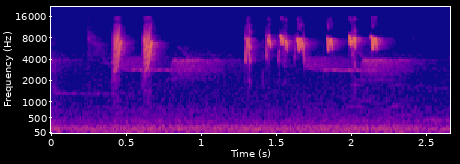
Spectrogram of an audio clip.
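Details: Olive-backed sunbird (konin blorok) in full song, its song filled with Java sparrow (gelatik) phrases: two sharp high chips, then a quick run of six bright, piercing notes over a steady thin tone.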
